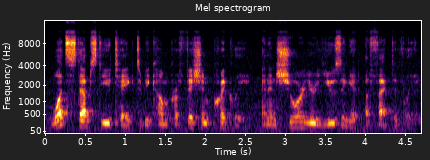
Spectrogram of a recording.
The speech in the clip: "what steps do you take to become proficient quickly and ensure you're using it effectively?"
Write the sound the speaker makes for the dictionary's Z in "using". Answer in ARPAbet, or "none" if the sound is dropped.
Z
